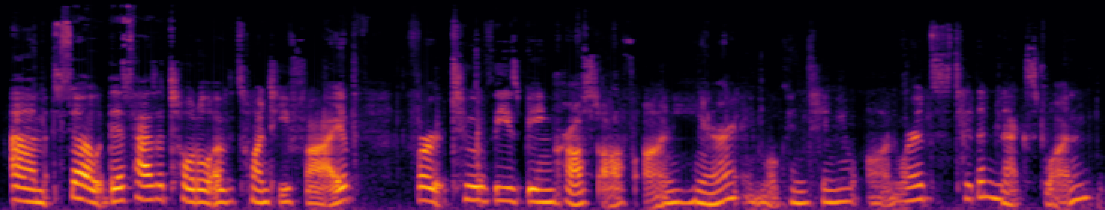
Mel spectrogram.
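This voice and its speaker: Working as she talks, this budgeting vlogger rambles casually, thinking out loud and counting under her breath. Her medium-pitched voice has turned croaky and tired from filming for so long, and the narration stays chatty and hands-on.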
